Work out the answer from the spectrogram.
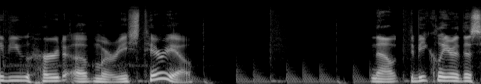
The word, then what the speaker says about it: Thériault: Um, it is a French spelling. It looks like it looks like it's spelled Theory, but it's pronounced Tio according to Google.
